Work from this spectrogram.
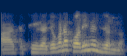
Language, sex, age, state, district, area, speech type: Bengali, male, 18-30, West Bengal, Howrah, urban, conversation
